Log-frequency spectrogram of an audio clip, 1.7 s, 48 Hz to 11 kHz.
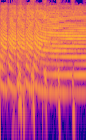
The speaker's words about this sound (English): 3 month membership ear horn to you too, baby. It's the fog horn. Air horn. My bad.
